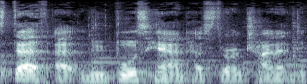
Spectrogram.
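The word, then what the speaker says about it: 呂布: This is Lü Bu, not Lu Bu.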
